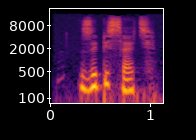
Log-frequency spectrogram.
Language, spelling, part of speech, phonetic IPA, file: Russian, записать, verb, [zəpʲɪˈsatʲ], Ru-записать.ogg
- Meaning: 1. to write down, to enter (to set something down in writing) 2. to record (to make a record of information; to make an audio or video recording of)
